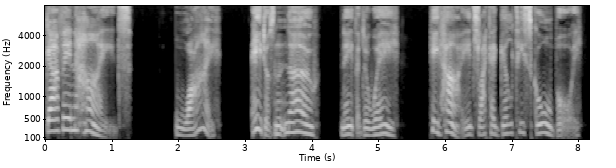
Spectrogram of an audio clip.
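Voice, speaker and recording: A woman's voice: on the low side, lively intonation, slow pace, darkish tone, dry recording, studio quality. A woman narrating scripted fiction dramatically, with wry, conversational asides to the listener. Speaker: storyteller narrating audio fiction.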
